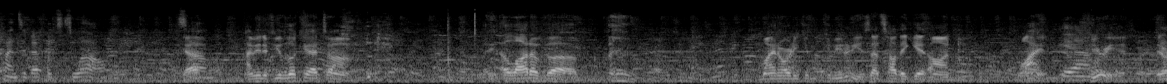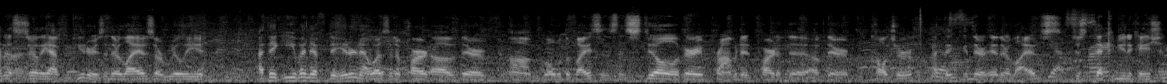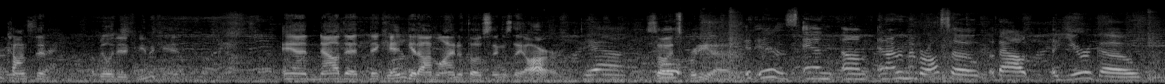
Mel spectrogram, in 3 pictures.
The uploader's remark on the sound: Live from SHSMD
